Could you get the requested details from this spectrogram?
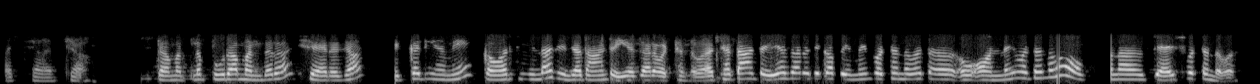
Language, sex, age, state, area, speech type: Sindhi, female, 30-45, Chhattisgarh, urban, conversation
